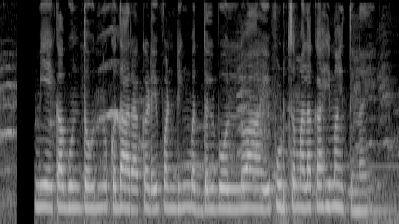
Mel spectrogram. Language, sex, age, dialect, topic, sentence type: Marathi, female, 18-24, Standard Marathi, banking, statement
